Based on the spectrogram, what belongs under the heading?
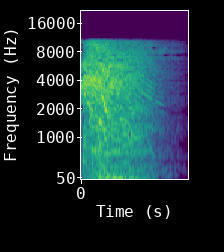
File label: hit hard; sinfar haks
